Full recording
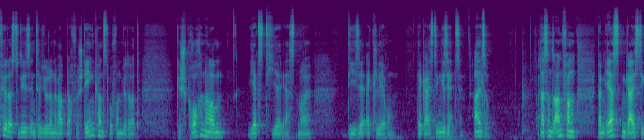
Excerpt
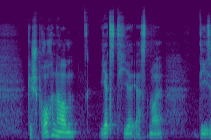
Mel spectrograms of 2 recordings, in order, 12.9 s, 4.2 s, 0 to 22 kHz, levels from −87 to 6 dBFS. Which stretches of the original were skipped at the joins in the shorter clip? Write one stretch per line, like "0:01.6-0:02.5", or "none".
none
